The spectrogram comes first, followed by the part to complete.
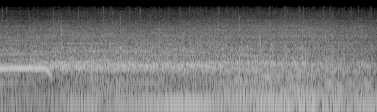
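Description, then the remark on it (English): Steady, dense clapping from a crowd in worship of Jesus fills the whole stretch, with scattered whoops and shouts mixed in, loud and continuous throughout. “I'm going to start right now with a clap and a shout.”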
